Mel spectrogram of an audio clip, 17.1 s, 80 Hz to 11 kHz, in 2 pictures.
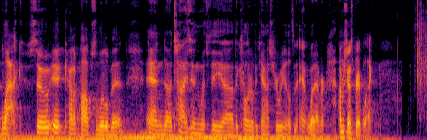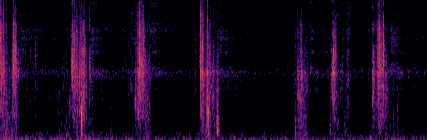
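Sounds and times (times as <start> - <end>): spray paint can hissing: 8.4 - 17.0.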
